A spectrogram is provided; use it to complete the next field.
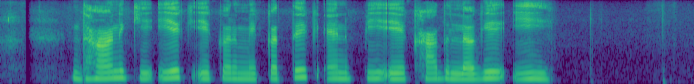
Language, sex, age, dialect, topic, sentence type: Maithili, female, 25-30, Bajjika, agriculture, question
